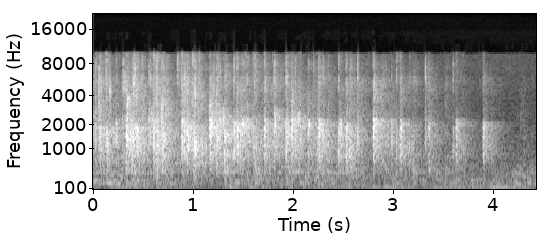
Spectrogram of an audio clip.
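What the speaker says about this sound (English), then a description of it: "Please welcome her with a round of applause" An audience applauds in welcome for the Managing Director, Mrs. Nana Ekuya Akuma Asari, at the launch of NSMQ 2022. The clapping is dense, sustained and fairly distant, rolling steadily throughout.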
